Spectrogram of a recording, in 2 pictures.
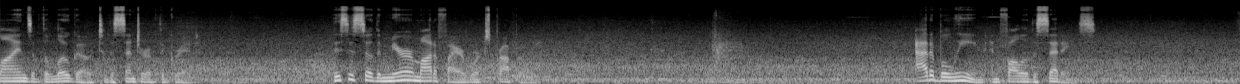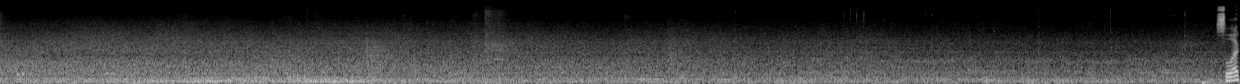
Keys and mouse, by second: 0.3 KP_Decimal, 1.1 middle click, 1.8 middle click, 2.9 g, 3.0 z, 4.8 middle click, 5.3-6.6 middle drag, 7.2 drag, 7.6 click, 8.2-9.5 drag, 9.5-10.2 middle drag, 11.1 middle click, 11.9 middle click, 13.1 middle click, 14.0-15.4 middle drag, 14.8 BackSpace, 18.7-20.2 drag, 19.5 ctrl+z, 23.3 click, 23.8 /.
